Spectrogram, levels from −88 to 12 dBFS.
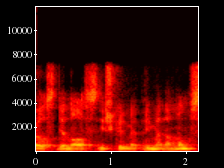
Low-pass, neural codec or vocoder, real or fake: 7.2 kHz; codec, 16 kHz, 4 kbps, FreqCodec, smaller model; fake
